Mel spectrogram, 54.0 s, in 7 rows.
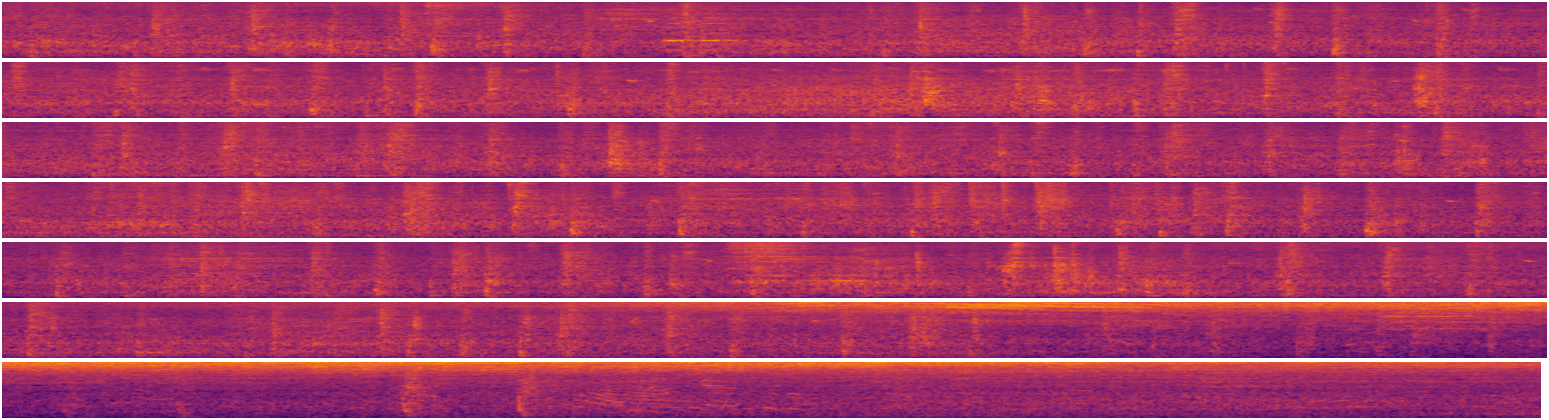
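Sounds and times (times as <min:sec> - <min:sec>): wheels clacking over rail joints: 0:00.1 - 0:46.2
high hiss: 0:38.4 - 0:54.0.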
